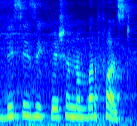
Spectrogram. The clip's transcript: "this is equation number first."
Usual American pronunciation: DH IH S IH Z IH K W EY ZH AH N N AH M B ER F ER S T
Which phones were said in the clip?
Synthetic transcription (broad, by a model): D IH S IH Z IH K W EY SH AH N N AH M B ER F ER S T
